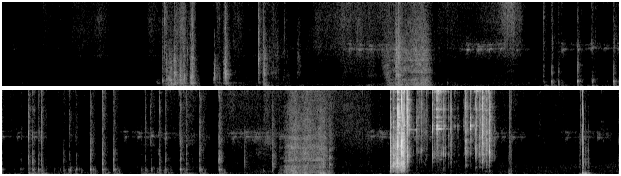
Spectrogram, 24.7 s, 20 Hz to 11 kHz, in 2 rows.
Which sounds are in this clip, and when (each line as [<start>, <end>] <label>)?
[3.08, 5.56] window
[10.79, 17.86] keyboard typing
[20.04, 22.69] keys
